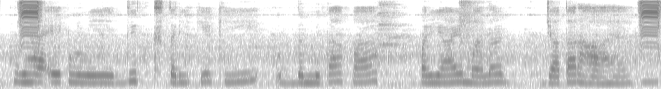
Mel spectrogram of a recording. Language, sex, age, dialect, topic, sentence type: Hindi, male, 36-40, Hindustani Malvi Khadi Boli, banking, statement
